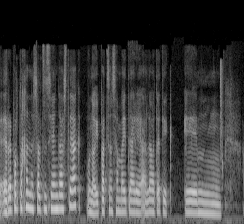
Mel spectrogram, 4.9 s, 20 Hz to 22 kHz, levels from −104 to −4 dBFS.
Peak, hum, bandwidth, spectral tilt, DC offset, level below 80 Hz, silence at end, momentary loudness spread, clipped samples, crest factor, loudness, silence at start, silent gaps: -14 dBFS; none; 11.5 kHz; -6 dB/octave; under 0.1%; -68 dBFS; 0.15 s; 8 LU; under 0.1%; 18 dB; -32 LUFS; 0 s; none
